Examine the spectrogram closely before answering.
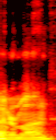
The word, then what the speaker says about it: Lenormand: Lenormand.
